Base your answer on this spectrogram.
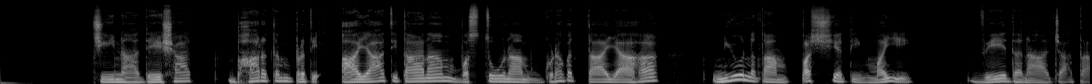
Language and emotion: Sanskrit, sad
